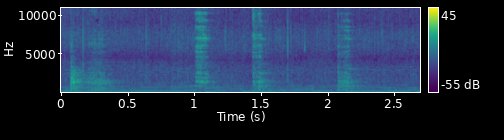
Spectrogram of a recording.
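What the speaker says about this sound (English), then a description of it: "Make sure that you toast your buns." Burger buns toast on a Cuisinart 360 griddle with a steady sizzle, broken by a few sharp scraping strokes of a spatula on the flat top, while a low tonal hum runs underneath.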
